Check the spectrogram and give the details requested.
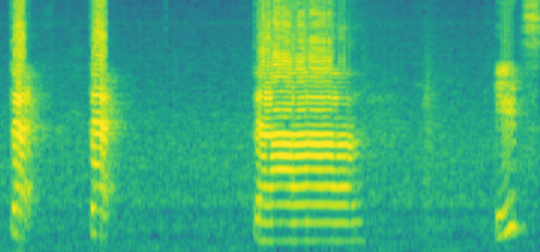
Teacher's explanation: the point of articulation of T is tip of the tongue touching upper incisors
